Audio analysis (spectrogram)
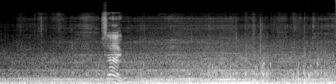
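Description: A Mercedes-Benz C Class Coupe with a manual clutch driving along, a low steady engine and road rumble with wind noise, growing slightly louder, while someone talks over it.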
